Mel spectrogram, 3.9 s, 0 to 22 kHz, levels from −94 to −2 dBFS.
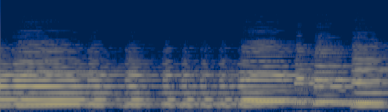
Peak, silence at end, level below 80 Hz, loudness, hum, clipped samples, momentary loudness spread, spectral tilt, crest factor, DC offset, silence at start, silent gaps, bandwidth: -22 dBFS; 0 s; -84 dBFS; -37 LUFS; none; under 0.1%; 10 LU; -5.5 dB/octave; 14 dB; under 0.1%; 0 s; none; 9.4 kHz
